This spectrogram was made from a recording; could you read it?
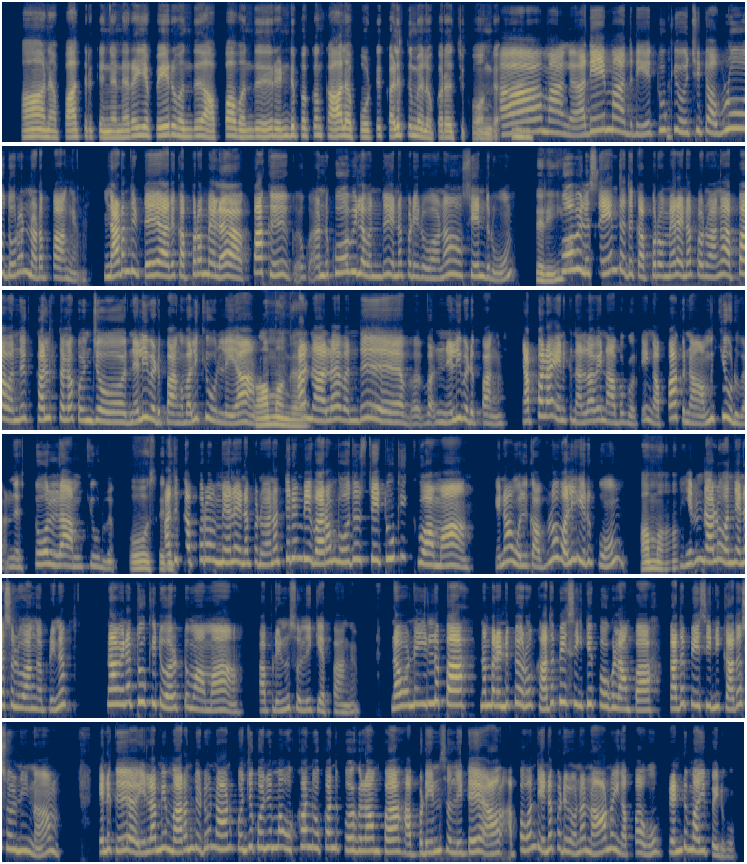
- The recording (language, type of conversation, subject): Tamil, podcast, உங்கள் குழந்தைப் பருவத்தில் உங்களுக்கு உறுதுணையாக இருந்த ஹீரோ யார்?
- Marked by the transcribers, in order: drawn out: "ஆமாங்க"; other noise; unintelligible speech; inhale; other background noise; inhale; inhale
